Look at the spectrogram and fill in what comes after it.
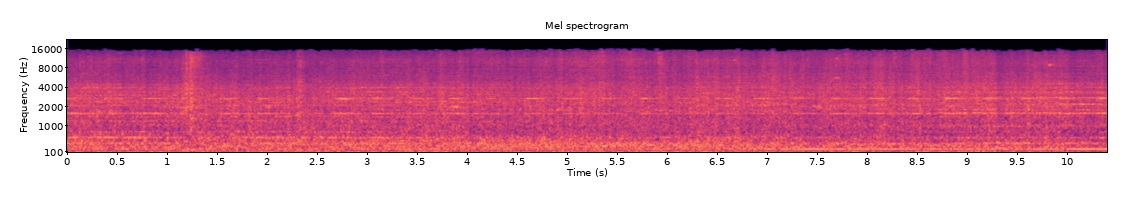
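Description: Freight train passing through a grade crossing: a steady rumble and clatter of steel wheels rolling over the rails as autorack cars and then tank cars go by.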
